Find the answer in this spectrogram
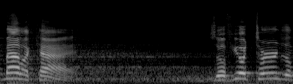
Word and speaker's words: Malachi: of the Old Testament the original Hebrew pronounces this as malaki you know it as Malachi so if your turn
